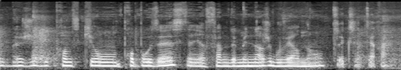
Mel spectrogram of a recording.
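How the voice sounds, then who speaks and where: A woman's very deep, low voice with very wide pitch swings, amid noticeable background noise. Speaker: retiree. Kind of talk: interview. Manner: halting.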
